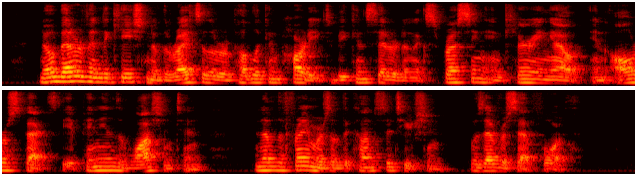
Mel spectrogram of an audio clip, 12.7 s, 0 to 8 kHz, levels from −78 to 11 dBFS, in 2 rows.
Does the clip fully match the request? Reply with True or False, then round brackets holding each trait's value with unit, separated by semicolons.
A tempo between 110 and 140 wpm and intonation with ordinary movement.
False (170 wpm; 3.7 semitones)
